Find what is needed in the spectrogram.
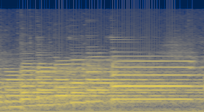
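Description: Semi-hollow electric guitar playing a short B flat major pentatonic lick: a quick run of single notes, then one note held for about the last second.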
